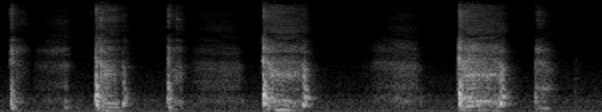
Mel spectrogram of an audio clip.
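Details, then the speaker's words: Several harsh, slightly wet coughs in short bursts with throat clearing, from an adult with influenza, symptoms now mainly in the sinuses after days in ears and chest; she says she thinks she's getting better. "I say, "Oh my gosh, I think I'm getting better." As they cough like that. So disgusting."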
